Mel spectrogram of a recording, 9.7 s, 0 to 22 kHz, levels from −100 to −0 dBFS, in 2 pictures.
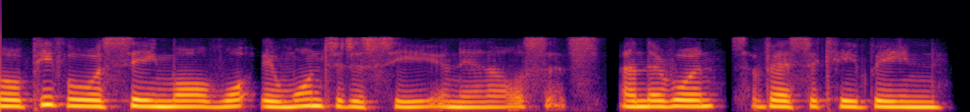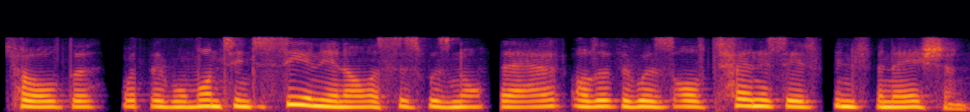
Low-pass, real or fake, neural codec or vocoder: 5.4 kHz; fake; codec, 24 kHz, 0.9 kbps, WavTokenizer, small release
